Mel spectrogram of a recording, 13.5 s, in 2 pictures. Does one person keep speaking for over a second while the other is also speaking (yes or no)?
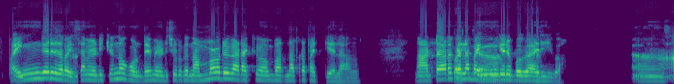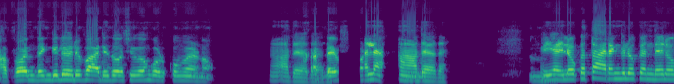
no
